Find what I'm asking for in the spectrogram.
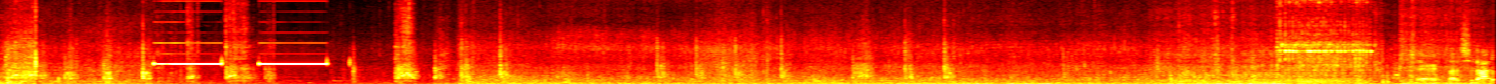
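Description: A sailboat moves under wind in California, with steady wind rush and water wash throughout, a few electronic beeps and clunks near the start, and a faint higher tone toward the end.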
